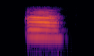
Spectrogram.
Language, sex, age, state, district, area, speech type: Manipuri, female, 18-30, Manipur, Kangpokpi, urban, conversation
